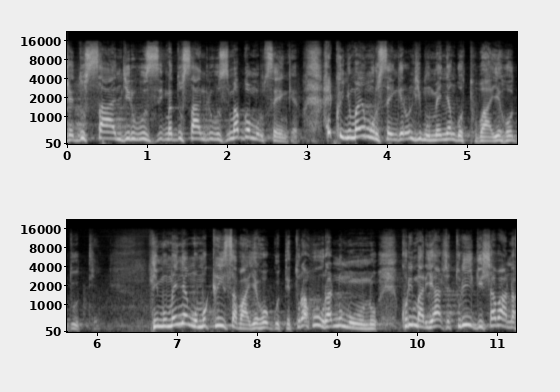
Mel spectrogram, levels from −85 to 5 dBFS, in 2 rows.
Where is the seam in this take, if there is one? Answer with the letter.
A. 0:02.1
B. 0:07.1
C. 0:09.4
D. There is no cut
D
